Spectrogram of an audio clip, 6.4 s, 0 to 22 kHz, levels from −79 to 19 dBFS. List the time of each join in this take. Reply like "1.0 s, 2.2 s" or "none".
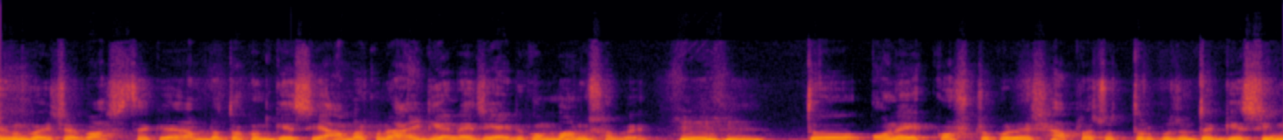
none

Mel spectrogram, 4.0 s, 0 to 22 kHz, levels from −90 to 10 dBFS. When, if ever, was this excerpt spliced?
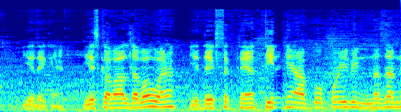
2.8 s

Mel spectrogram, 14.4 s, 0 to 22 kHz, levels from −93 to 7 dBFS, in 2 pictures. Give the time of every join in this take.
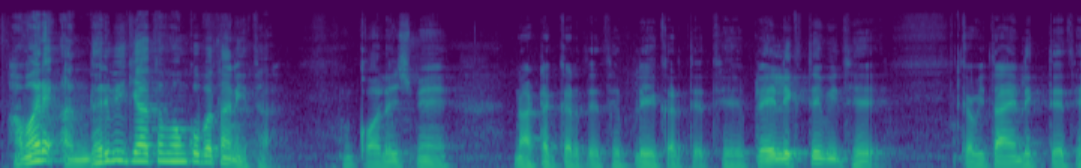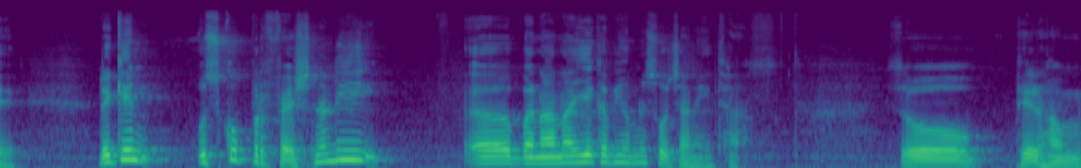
none

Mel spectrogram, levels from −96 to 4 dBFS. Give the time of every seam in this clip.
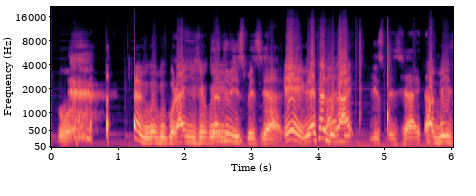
none

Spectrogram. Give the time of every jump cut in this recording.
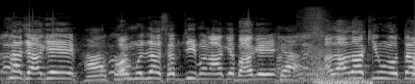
3.2 s

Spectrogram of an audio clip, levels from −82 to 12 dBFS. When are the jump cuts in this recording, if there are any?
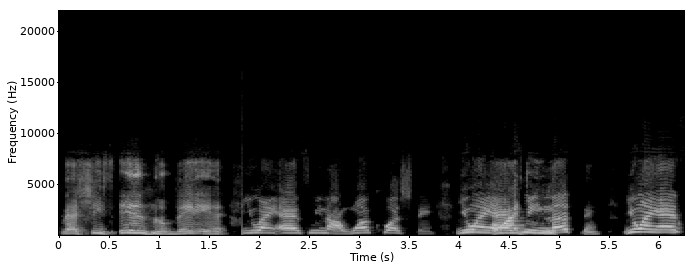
1.8 s

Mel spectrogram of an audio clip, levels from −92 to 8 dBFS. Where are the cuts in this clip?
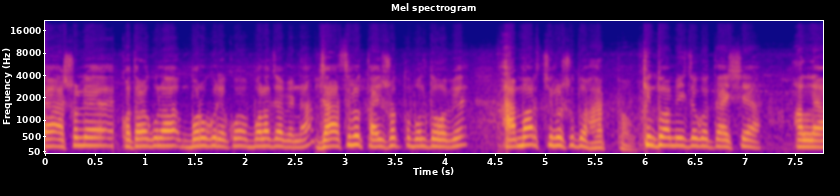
2.6 s, 5.7 s

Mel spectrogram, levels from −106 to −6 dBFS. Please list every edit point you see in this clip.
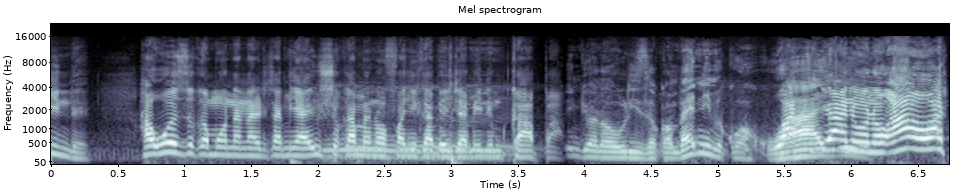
4.1 s

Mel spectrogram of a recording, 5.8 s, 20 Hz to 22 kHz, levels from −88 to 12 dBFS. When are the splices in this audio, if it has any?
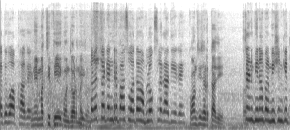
1.7 s, 4.9 s

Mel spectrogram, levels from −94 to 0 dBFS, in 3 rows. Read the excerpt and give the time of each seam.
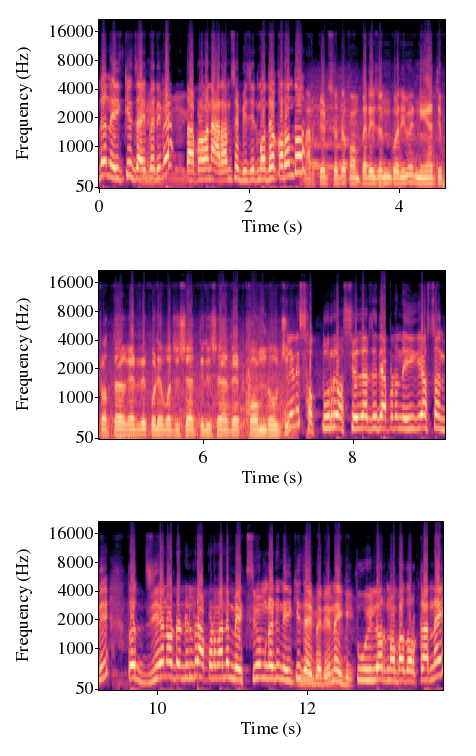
2.8 s, 7.1 s, 12.6 s

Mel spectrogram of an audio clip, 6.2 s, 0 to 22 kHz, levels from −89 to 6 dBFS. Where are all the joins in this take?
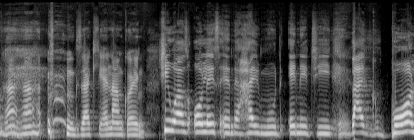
2.3 s

